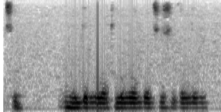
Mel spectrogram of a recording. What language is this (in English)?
Bangla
